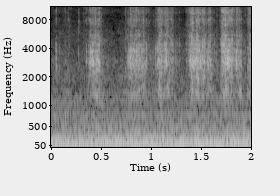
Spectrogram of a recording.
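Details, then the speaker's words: Hand-spun 3Racing Sakura D5 (D5-RR/D5-MR) RC drift chassis gearbox: dry, uneven rattle with scraping bursts about twice a second; whine typical of most new D5 gearboxes, this one quieter, expected to quiet after a session or two of break-in. "pretty standard for most e5 gearboxes this one's not as noisy but you can still hear it a bit"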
